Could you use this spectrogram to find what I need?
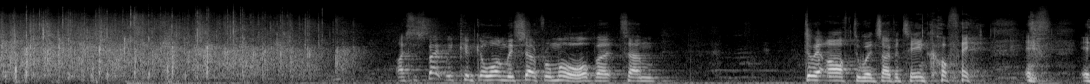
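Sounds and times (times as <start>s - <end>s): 
applause: 0.0s - 3.7s
speech: 4.0s - 6.7s, 8.0s - 10.9s.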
